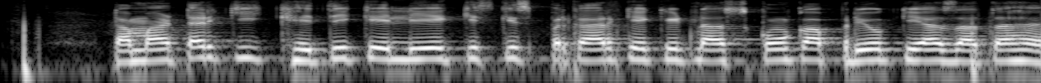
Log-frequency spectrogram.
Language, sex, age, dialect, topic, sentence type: Hindi, male, 18-24, Garhwali, agriculture, question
